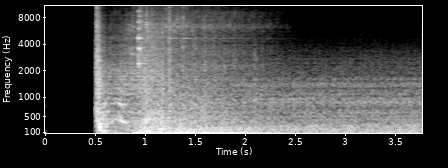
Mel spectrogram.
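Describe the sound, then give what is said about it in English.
Mick's van driving along, heard as a steady low engine and road rumble that starts abruptly and holds an even level throughout. “While we drive in Mick's van to do another one”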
